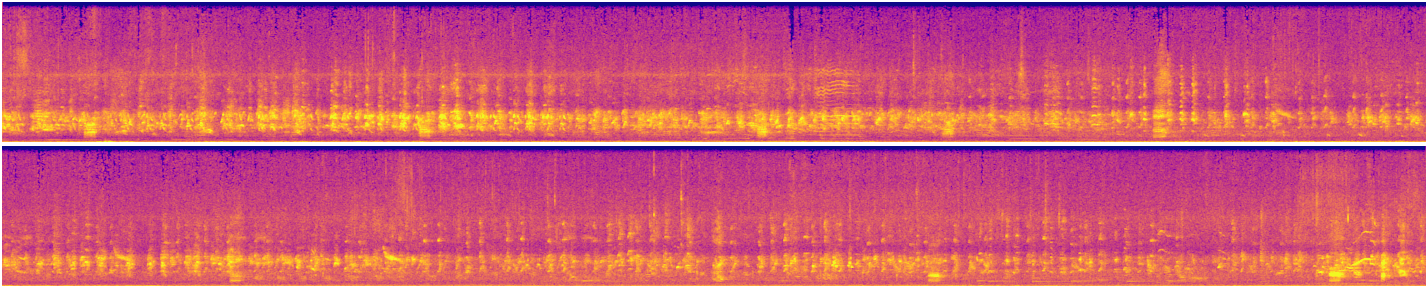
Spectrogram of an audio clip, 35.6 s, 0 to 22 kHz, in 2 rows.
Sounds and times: Birdsong 0.0 - 35.6
White egrets 19.8 - 35.6

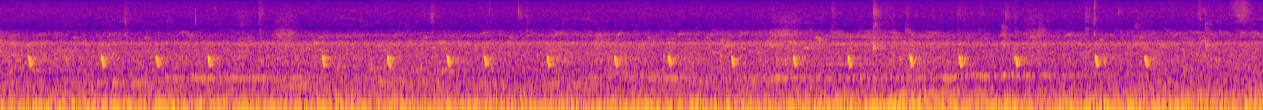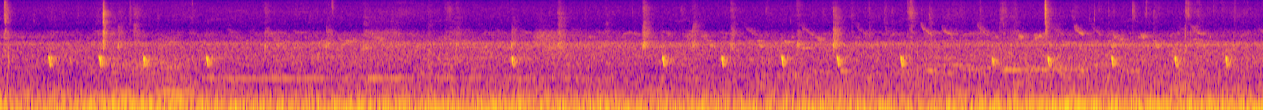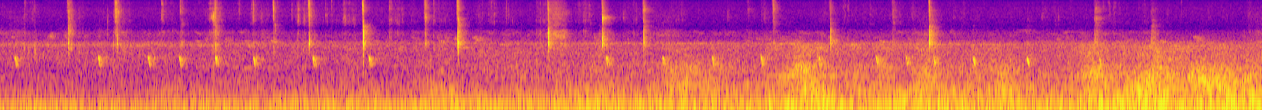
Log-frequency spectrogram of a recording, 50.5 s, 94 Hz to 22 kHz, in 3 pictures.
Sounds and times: Aircraft flying through 33.0 - 50.5

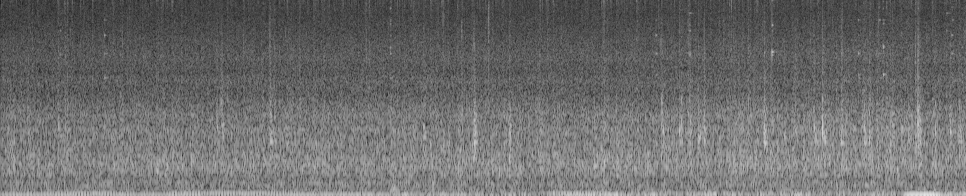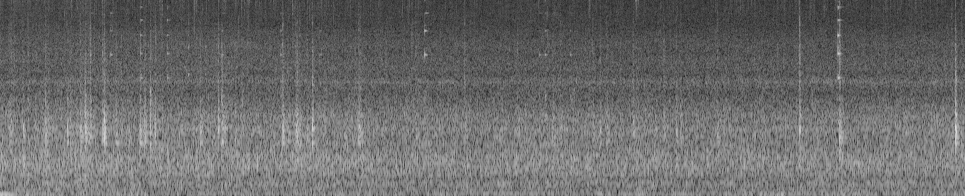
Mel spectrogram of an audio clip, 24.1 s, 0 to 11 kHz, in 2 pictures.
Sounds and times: rain 0.0 - 24.1
tea plates 7.8 - 17.7

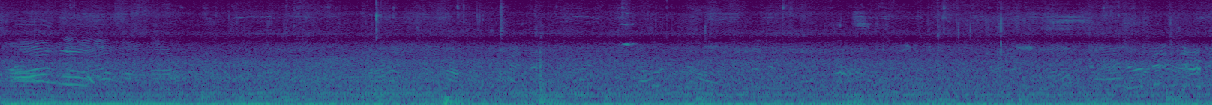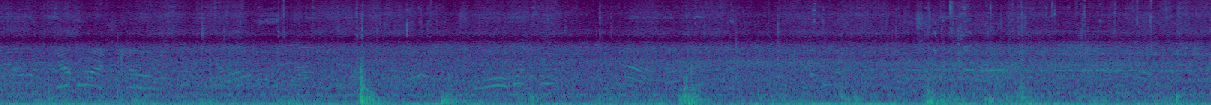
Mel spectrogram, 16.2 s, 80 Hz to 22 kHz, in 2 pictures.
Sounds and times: Walking through the park 0.0 - 16.1

